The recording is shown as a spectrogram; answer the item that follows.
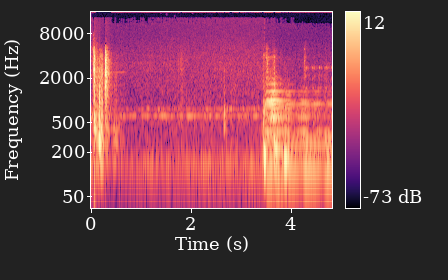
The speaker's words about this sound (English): The inspector lets himself out through a door to the gardens.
